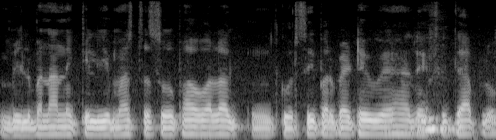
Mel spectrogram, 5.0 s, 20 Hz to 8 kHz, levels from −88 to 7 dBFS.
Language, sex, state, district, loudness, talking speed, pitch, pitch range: Hindi, male, Chandigarh, Chandigarh, -14 LUFS, 205 wpm, 105 Hz, 100-110 Hz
